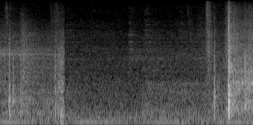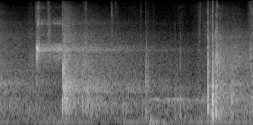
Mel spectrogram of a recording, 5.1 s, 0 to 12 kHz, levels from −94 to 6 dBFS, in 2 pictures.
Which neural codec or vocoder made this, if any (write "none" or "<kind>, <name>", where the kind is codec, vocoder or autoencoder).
none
